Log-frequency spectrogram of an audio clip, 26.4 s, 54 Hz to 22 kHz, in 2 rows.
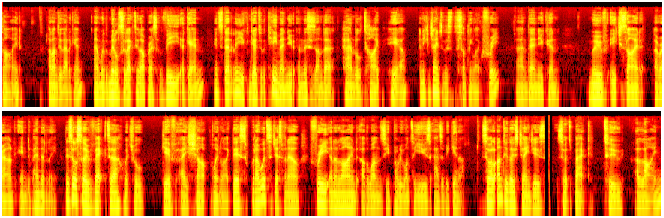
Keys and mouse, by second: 1.6 click, 4.0-8.1 drag, 8.1 ctrl+z, 8.1 v, 10.3-10.6 drag, 11.2 g, 22.5 ctrl+z, 23.1 ctrl+z, 24.1 click.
